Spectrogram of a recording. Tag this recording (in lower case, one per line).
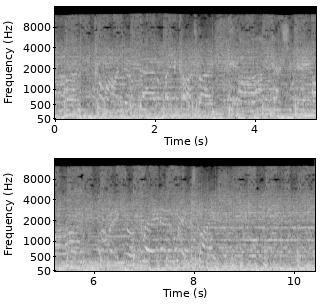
background music
music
